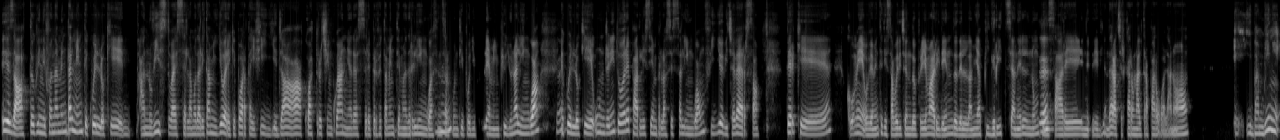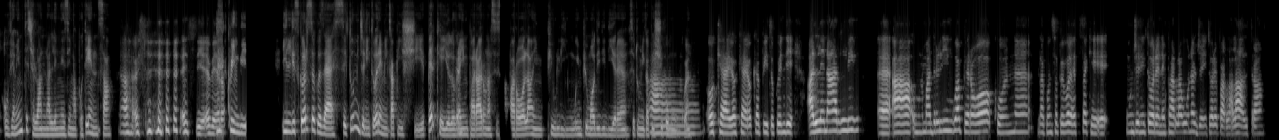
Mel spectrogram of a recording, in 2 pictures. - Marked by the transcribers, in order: laughing while speaking: "s"; chuckle
- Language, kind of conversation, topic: Italian, podcast, Ti va di parlare del dialetto o della lingua che parli a casa?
